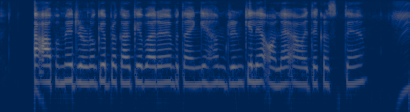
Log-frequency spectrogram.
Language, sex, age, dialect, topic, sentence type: Hindi, female, 18-24, Garhwali, banking, question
